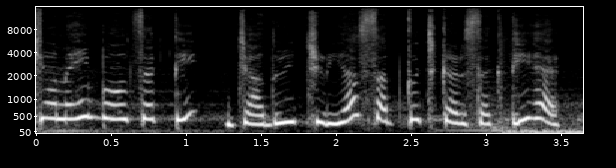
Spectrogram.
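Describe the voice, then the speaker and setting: A cartoonish character voice sounds female, with an extremely high pitch for a woman. It moves at a moderate pace over light background noise. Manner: playful, teasing.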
